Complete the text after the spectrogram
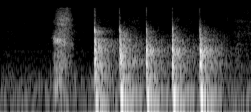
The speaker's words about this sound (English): Knocked on the door.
